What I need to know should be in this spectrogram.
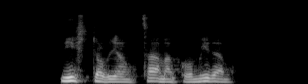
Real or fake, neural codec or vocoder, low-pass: fake; codec, 44.1 kHz, 3.4 kbps, Pupu-Codec; 10.8 kHz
